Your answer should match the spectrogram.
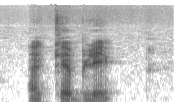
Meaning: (verb) past participle of accabler; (adjective) 1. stricken 2. afflicted
- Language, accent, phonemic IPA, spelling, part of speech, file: French, France, /a.ka.ble/, accablé, verb / adjective, LL-Q150 (fra)-accablé.wav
